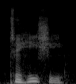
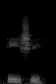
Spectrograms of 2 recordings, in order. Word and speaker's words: Ishii: Tahishi. No, Ishii.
